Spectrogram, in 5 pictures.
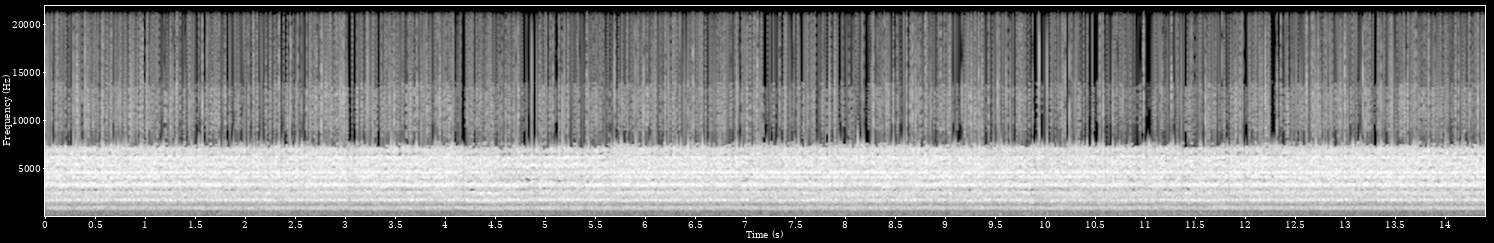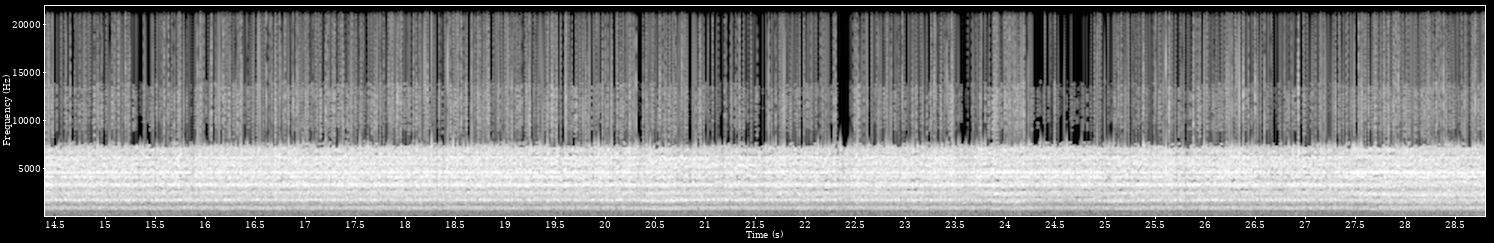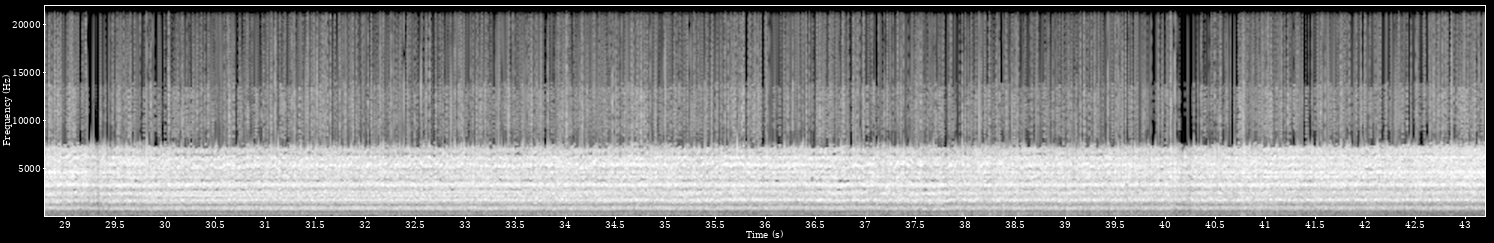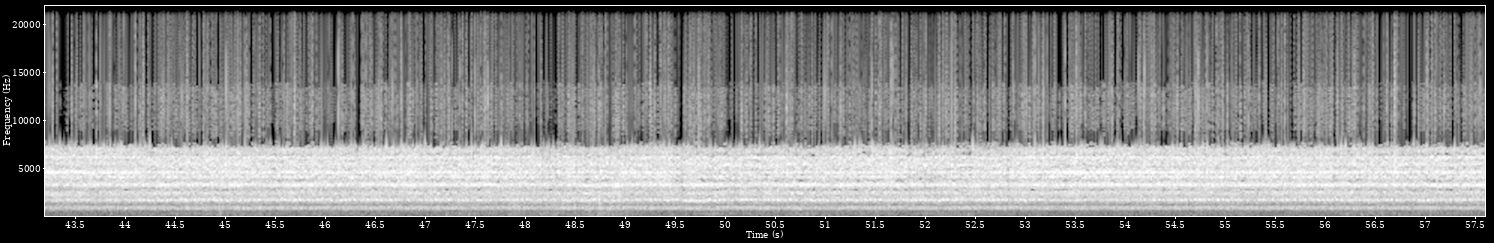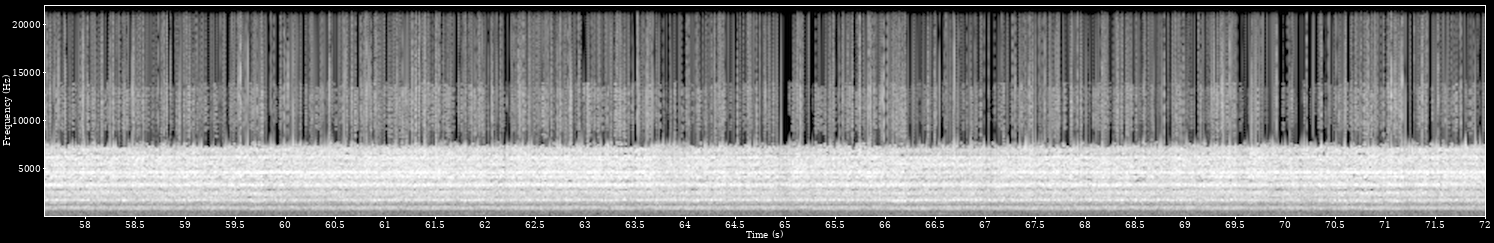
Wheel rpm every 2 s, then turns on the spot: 230, 240, 230, 230, 230, 230, 230, 230, 230, 230, 230, 230, 230, 230, 210, 210, 210, 220, 220, 230, 230, 230, 230, 230, 230, 230, 230, 230, 230, 230, 230, 230, 230, 230, 230, 230.
none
